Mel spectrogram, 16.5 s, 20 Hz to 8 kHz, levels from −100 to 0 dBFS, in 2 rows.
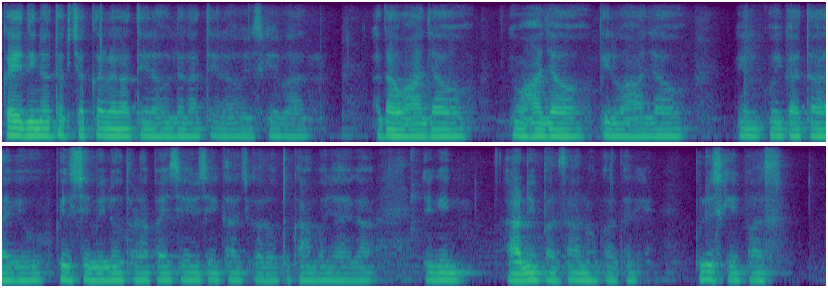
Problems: constant background noise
